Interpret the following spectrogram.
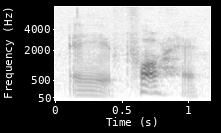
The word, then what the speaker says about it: forehead: Forehead. Good. Repeat. Forehead. All right, muy bien. Forehead. Forehead. Claro, four se pronuncia igual cuando dices el número 4.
